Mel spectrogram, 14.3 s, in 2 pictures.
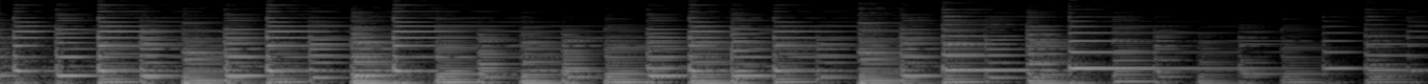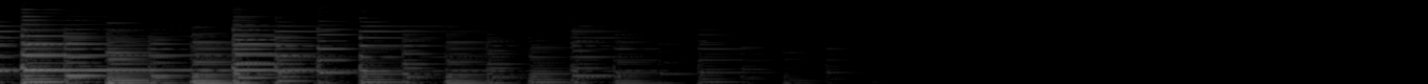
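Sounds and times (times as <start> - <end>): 
sub alto instrument: 0.0 - 8.6.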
